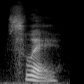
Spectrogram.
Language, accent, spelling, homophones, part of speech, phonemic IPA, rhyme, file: English, US, sleigh, slay / sley, noun / verb / adjective, /sleɪ/, -eɪ, En-us-sleigh.ogg
- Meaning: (noun) A vehicle, generally pulled by an animal, which moves over snow or ice on runners, used for transporting persons or goods. (contrast "sled", which is smaller); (verb) To ride or drive a sleigh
